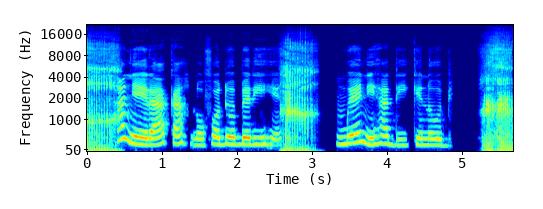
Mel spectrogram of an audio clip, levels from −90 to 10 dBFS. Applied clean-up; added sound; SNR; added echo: none; Breathing; 7 dB; none.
